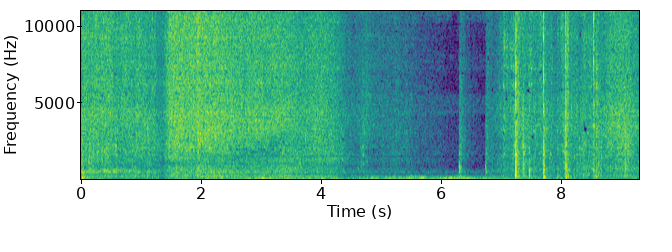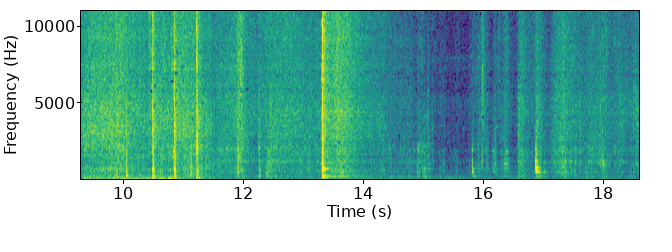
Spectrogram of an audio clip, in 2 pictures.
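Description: Green bamboo pole dragged through leafy undergrowth, leaves rustling and swishing for the first few seconds. Then a machete chopping side branches off the pole: a run of sharp chops, the loudest a little past the middle, followed by lighter knocks and rustles near the end.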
